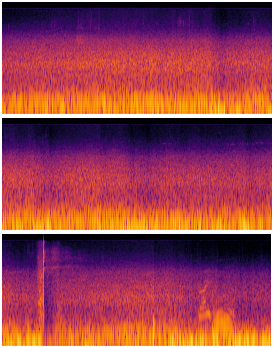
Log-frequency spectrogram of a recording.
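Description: A golf driver striking the ball off the tee: one sharp crack about two-thirds of the way through, over steady wind noise on the microphone.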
